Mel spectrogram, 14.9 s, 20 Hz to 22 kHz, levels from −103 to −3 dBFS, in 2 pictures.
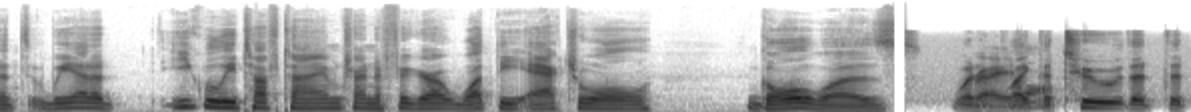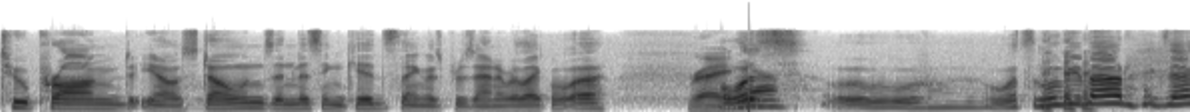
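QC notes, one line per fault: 1.6 s and 12.12 s, dropped buffer (overrun): the sound jumps ahead about 20 ms, likely because samples weren't collected before the hardware overwrote them.
5.58 s to end, input switched to a poorer device: an 80 ms gap, then a narrower, duller sound with new background noise about 35 dB down and roughly the same level, likely a change of input device.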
